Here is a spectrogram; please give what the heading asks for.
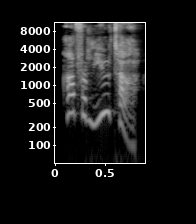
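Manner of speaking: mimicking a girl's affected high chatter; Karen's put-on voice. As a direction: imitate her fake interesting way of talking. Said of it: "maybe she does talk that way".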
